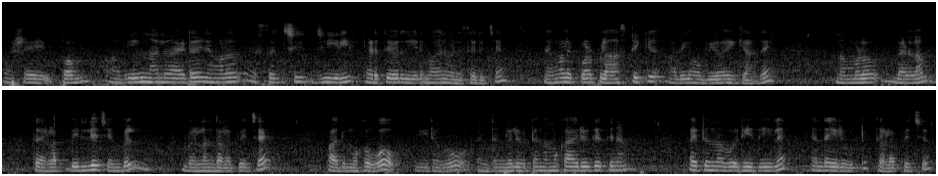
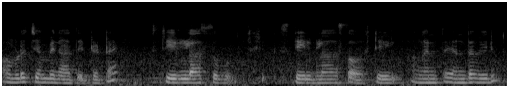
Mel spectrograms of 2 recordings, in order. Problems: constant background noise, low volume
